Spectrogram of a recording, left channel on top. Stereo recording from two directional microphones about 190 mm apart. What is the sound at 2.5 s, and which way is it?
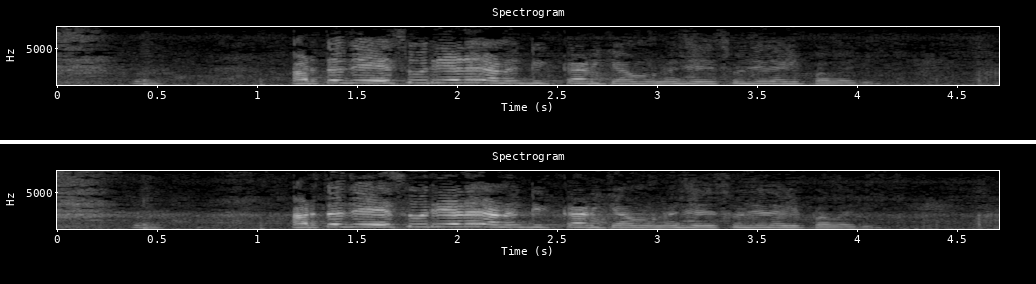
Speech, 10° left (ahead or behind).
